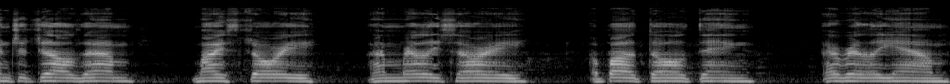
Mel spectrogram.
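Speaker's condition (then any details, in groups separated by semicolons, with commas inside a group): Traumatic brain injury; car accident; was in coma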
